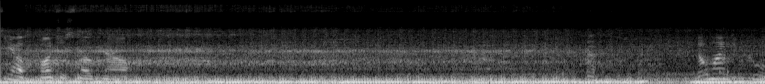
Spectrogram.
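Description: A Kawasaki Concours motorcycle engine idles while warming up after reassembly, with coolant leaking and smoke coming off it, a loud, steady low rumble close by that dips briefly near the end, with a little background clatter.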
